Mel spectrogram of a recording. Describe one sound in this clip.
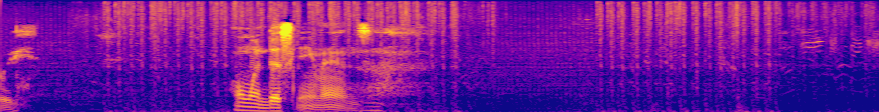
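Rapid gunfire bursts in short volleys.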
